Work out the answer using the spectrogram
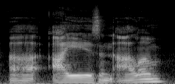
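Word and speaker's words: Alles in Allem: So this is the new Einstürzen Neubauten album, Aye is an Alam, which I believe that's the pronunciation of the title, because Blixa Bargeld, I'm pretty sure that's what he says in it. That's how he pronounces it in the title track.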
